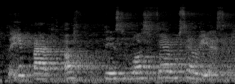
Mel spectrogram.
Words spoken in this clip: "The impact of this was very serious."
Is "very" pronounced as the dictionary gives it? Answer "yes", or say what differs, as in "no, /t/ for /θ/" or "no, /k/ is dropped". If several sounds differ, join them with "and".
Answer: no, /f/ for /v/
